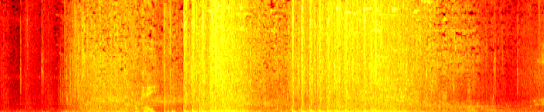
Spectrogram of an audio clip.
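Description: Gunfire and loud impacts crash in rapid bursts.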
